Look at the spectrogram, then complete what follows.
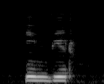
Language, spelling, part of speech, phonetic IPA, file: Polish, imbir, noun, [ˈĩmbʲir], LL-Q809 (pol)-imbir.wav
